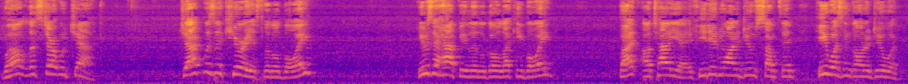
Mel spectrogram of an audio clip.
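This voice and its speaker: An older woman, her voice a little high, reminisces in a plain, folksy, informal way at normal speed, pausing often and repeating her phrases. The amateur recording is low quality, and background noise is clearly audible.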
